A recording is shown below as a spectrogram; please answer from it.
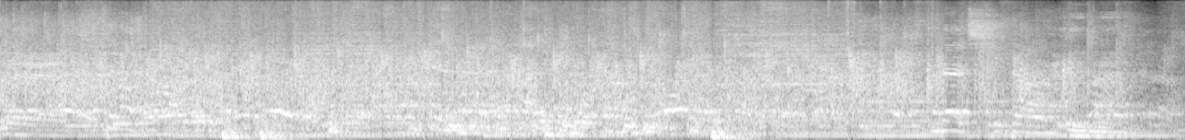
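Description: Congregation at a Sunday church service applauding to acclaim the Lord, loud sustained clapping from many hands mixed with voices and a low musical hum underneath.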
